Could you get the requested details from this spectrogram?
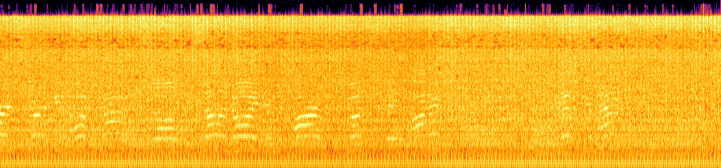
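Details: Small single-cylinder engine started on choke: holds a steady, even low drone with no misses or surging, running cleanly on its own gas tank.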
